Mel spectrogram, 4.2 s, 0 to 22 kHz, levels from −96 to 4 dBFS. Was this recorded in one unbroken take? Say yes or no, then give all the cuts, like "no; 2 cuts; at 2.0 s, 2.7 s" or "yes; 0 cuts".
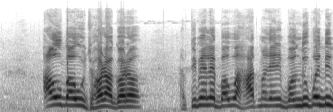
yes; 0 cuts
